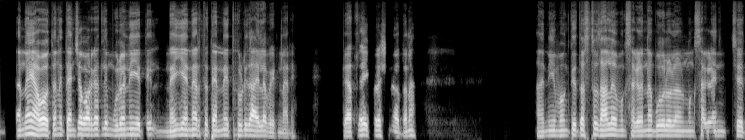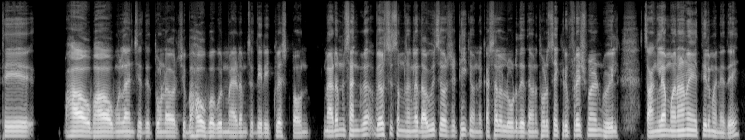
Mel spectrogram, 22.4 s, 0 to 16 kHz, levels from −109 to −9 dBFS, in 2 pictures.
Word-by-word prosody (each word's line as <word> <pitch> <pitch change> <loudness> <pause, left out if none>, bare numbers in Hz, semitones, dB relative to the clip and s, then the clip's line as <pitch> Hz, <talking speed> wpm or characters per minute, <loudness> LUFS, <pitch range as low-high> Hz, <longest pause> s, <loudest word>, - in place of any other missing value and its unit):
त्यांनाही 165 -6 +2
हवं 140 -2 +9
होतं 140 +1 +5
ना - - -8
आणि - - -3
त्यांच्या 140 +2 +3
वर्गातली 145 +1 +4
मुलं 145 +1 +1
नाही 150 0 0
येतील, 150 +1 -1 0.2
नाही 125 +4 +1
येणार, 140 -1 +3
तर - - 0
त्यांना 130 +1 +2 0.2
थोडी 135 0 -1
जायला 125 -2 +4
भेटणार 100 -3 -6
आहे. 95 - -17 0.7
त्यातला 115 +5 +2
एक 140 - +1
प्रश्न 130 -2 -3
होता 110 0 -2
ना. 130 - -2 1.9
आणि 115 +3 -4
मग 130 +1 -3
ते 140 - +2
तसं 140 +2 0
झालं. 140 +1 +5
मग 130 0 -6
सगळ्यांना 125 +2 0
बोलवलं 130 0 +2
आणि 120 -1 -2
मग 120 0 -6
सगळ्यांचे 120 +1 -4
ते 120 -1 0 0.5
हाव, 120 0 +6
भाव 110 0 +4
मुलांचे 115 +1 -3
ते, 110 - -4
तोंडावरचे 110 -1 -2
भाव 120 +3 +1
बघून, 110 -1 0
मॅडमचे 110 +1 -5
ते 110 - -1
रिक्वेस्ट 110 +2 -5
पाहून. 100 +2 -4 0.3
मॅडमनी 130 +4 0
सगळ 135 +2 -1
व्यवस्थित 145 +3 0
समजवलं. 120 -3 -3
10वीचं 130 +5 +1
वर्ष 125 -1 -3
ठीक 145 -2 -5
आहे 125 - -3
म्हणे, 110 0 -9
कशाला 130 +2 -2
लोड 115 -1 -2
देता 115 0 -1
म्हणे, 110 0 -7
थोडंसं 125 +2 -2
एक 130 - -12
रिफ्रेशमेंट 135 +2 -2
होईल. 115 0 0 0.4
चांगल्या 120 +4 +3
मनाने 130 +2 +2
येतील 130 +1 -1
म्हणे 105 -5 -4
ते. 100 - -2
125 Hz, 180 wpm, -23 LUFS, 115-135 Hz, 1.9 s, हवं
